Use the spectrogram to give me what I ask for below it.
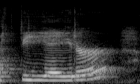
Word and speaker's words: theater: Theater has more than one correct pronunciation, so you might hear theater or theater. I say theater, so that's how I'm gonna teach it.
